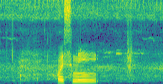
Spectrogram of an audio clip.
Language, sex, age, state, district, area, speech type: Santali, male, 18-30, West Bengal, Purba Bardhaman, rural, spontaneous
